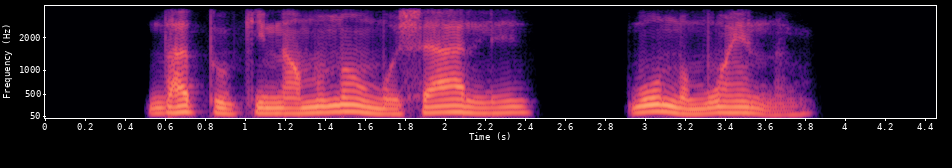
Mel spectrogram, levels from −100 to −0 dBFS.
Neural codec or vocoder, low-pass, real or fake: codec, 16 kHz, 0.3 kbps, FocalCodec; 3.6 kHz; fake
